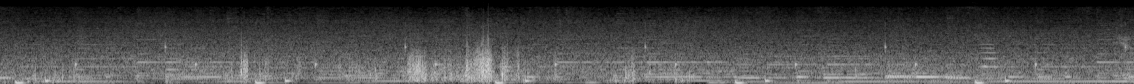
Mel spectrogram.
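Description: Surf washing onto the beach at Destin, Florida, a steady broadband wash with a louder swell of breaking water midway, wind noise over the microphone and no voices.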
